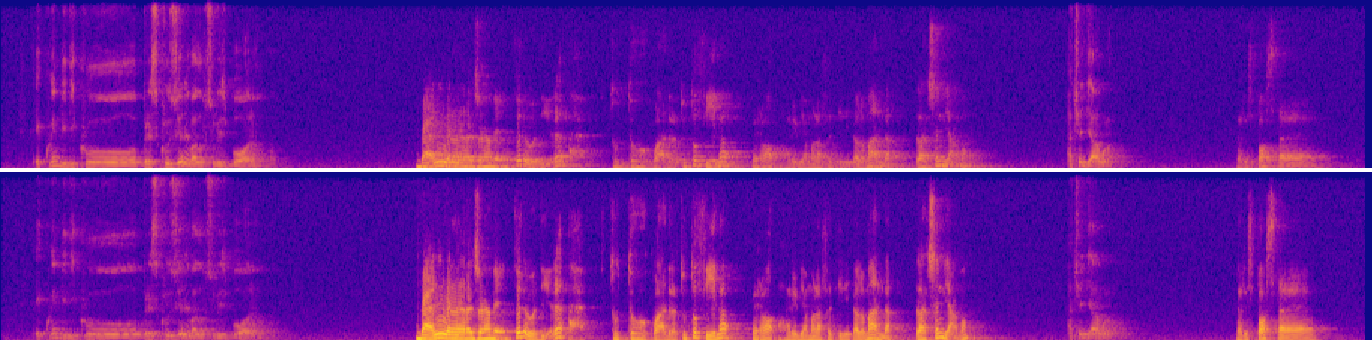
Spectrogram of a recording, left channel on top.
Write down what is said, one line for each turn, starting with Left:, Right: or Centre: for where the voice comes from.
Left: E quindi dico, per esclusione vado su Lisbona.
Right: Bel ragionamento, devo dire. Tutto quadra, tutto fila, però arriviamo alla fatidica domanda. La accendiamo?
Left: Accendiamola.
Right: La risposta è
